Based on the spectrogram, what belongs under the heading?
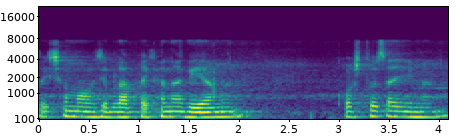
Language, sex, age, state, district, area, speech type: Bodo, female, 60+, Assam, Chirang, rural, spontaneous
